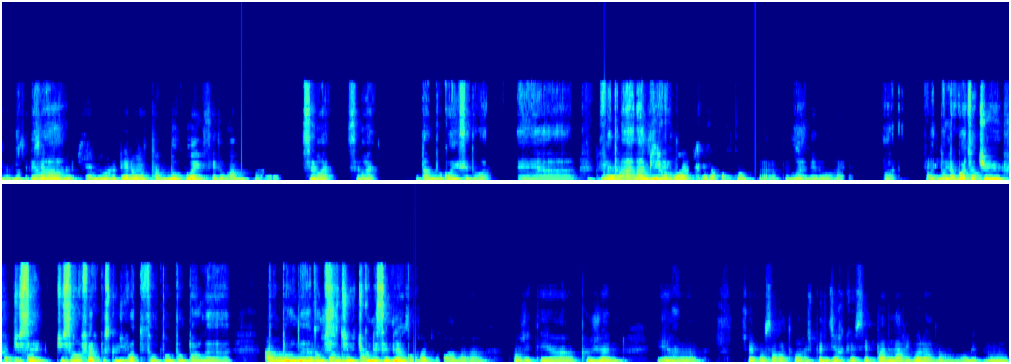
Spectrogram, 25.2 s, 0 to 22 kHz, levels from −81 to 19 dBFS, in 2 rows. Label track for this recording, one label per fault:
3.000000	3.000000	pop -19 dBFS
7.530000	7.540000	gap 6.2 ms
9.420000	9.420000	pop -19 dBFS
17.740000	17.760000	gap 18 ms

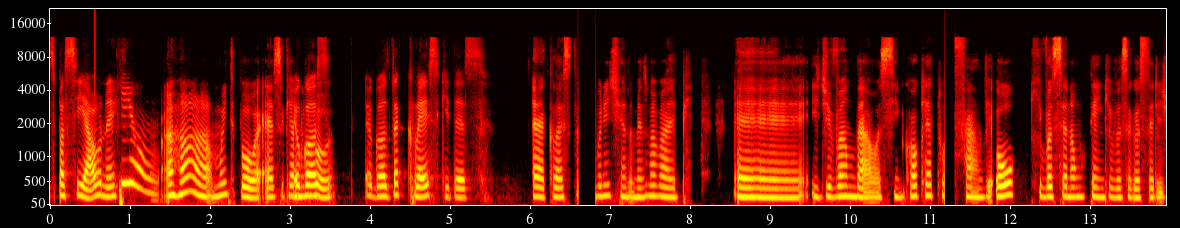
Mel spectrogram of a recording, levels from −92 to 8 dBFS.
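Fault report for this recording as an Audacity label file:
0.560000	0.560000	pop -7 dBFS
6.600000	6.820000	gap 0.223 s
11.180000	11.310000	gap 0.133 s

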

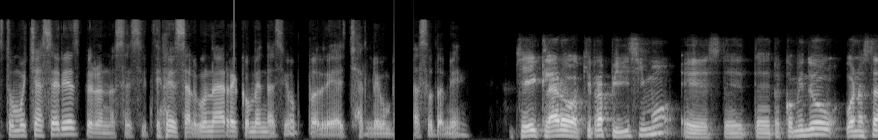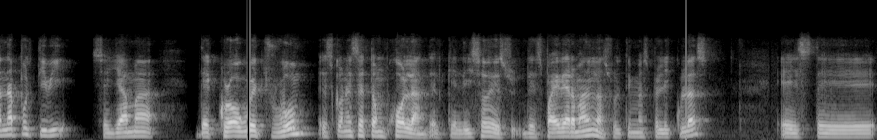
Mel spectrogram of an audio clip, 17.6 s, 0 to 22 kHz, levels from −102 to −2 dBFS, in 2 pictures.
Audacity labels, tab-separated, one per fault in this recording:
2.340000	2.340000	pop -14 dBFS
3.940000	4.140000	gap 0.198 s
11.250000	11.280000	gap 30 ms
15.640000	15.640000	pop -13 dBFS

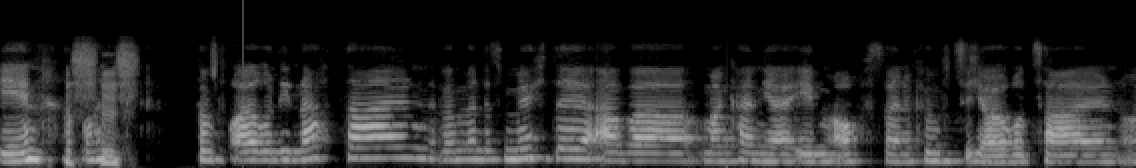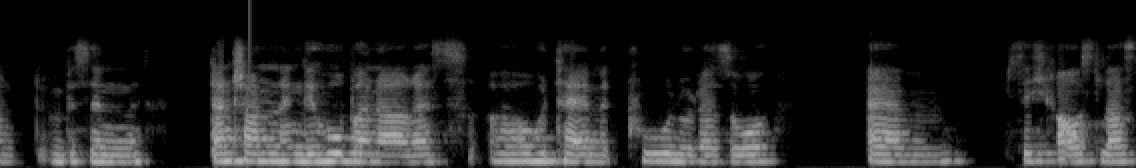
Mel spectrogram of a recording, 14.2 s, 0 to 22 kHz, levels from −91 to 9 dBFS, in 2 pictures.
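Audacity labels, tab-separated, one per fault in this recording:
1.520000	1.520000	pop -16 dBFS
4.540000	4.540000	gap 2.8 ms
8.660000	8.660000	pop -13 dBFS

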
